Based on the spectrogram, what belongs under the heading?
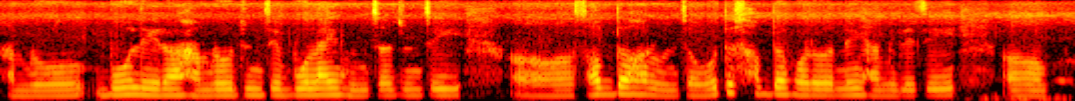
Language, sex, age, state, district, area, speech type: Nepali, male, 18-30, West Bengal, Kalimpong, rural, spontaneous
